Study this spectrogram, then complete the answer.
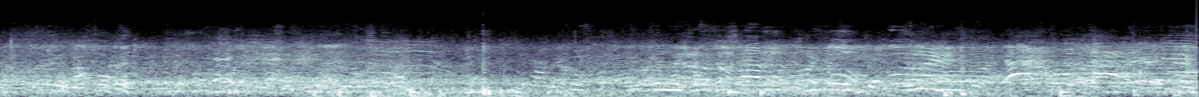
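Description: A crowd of spectators murmurs and chatters outdoors.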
